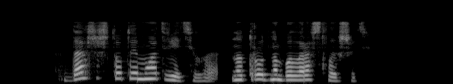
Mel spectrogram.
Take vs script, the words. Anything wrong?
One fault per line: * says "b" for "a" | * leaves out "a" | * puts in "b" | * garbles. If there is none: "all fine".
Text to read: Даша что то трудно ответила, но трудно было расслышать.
* says "ему" for "трудно"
